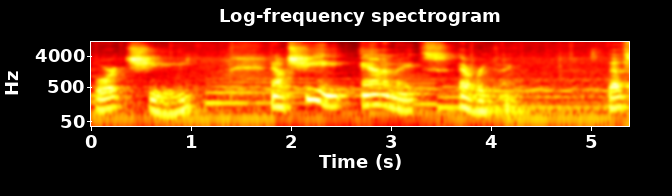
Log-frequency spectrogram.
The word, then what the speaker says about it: Qi: writing Mandarin Chinese it's spelled Qi and we pronounce it t or Chi now Chi animates everything that's what's special about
